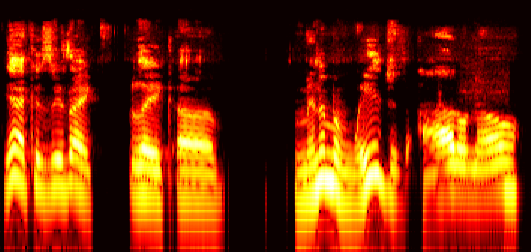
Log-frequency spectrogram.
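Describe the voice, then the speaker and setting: A man's voice: a little high, slow pace. A man from Mexico, a podcast guest, talking casually with many fillers and curse words. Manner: relaxed, swearing, lots of fillers. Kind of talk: casual chat.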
